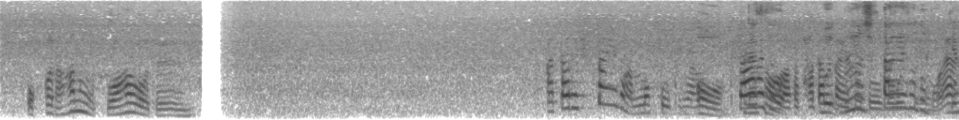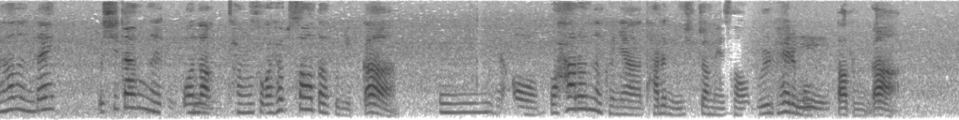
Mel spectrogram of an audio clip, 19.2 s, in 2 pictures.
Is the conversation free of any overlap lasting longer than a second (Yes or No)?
No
